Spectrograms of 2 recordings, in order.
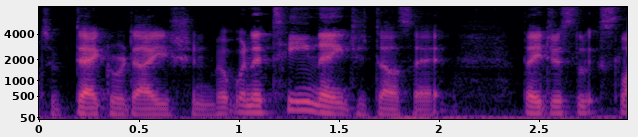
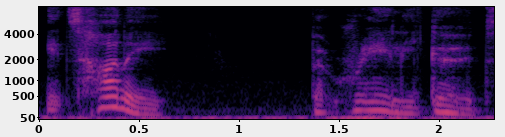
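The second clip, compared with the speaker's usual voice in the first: lightly voiced villager, high start dropping to a hush; villager offering a drink; 4 semitones higher, 6 dB quieter than usual. Villager handing a horn of mead to visitors, softly reassuring. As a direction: confide it gently, starting high. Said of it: "she hands it out to you and goes".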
